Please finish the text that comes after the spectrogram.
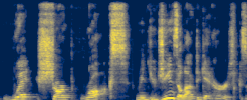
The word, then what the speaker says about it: Eugene: doing to his name Eugene what go back Eugene yeah it's clearly Eugene Eugene Eugene Eugene Jean you put the wrong emphasis on the wrong syllable yes what is it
